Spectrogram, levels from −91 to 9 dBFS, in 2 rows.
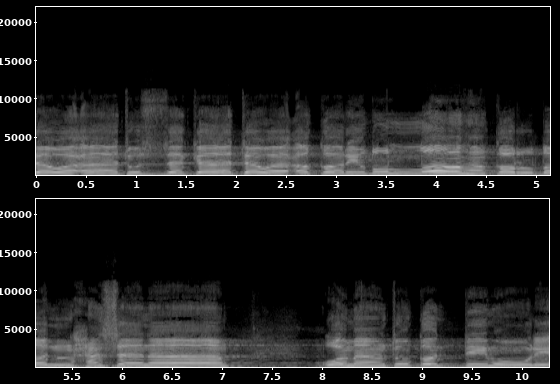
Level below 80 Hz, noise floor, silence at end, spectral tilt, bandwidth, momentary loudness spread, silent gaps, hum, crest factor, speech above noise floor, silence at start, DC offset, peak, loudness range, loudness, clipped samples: -78 dBFS; -55 dBFS; 0 s; -4 dB/octave; 11.5 kHz; 7 LU; none; none; 16 dB; 25 dB; 0 s; under 0.1%; -14 dBFS; 3 LU; -30 LUFS; under 0.1%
